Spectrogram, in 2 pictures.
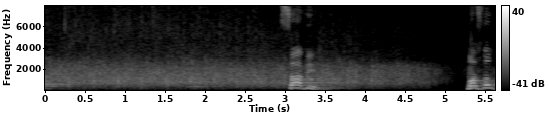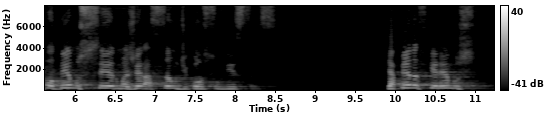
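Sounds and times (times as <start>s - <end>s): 
audience applause: 0.0s - 5.1s
speech: 3.0s - 3.6s, 5.3s - 8.6s, 9.9s - 11.2s.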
